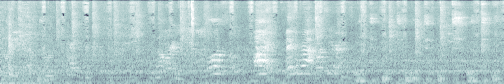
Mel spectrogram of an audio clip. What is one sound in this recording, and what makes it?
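A pencil scratches across paper in short strokes.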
